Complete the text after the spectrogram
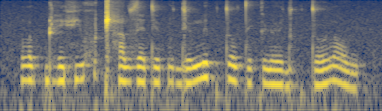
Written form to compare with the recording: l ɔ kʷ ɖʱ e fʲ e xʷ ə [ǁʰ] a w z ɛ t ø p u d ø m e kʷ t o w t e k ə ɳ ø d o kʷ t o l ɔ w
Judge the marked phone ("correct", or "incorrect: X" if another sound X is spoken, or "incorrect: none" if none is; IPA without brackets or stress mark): correct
